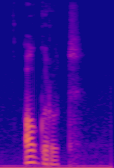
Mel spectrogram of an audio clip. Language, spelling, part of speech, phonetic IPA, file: Polish, ogród, noun, [ˈɔɡrut], Pl-ogród.ogg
